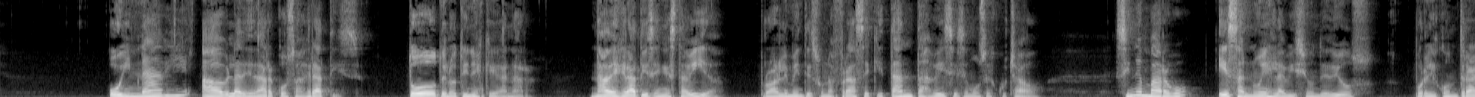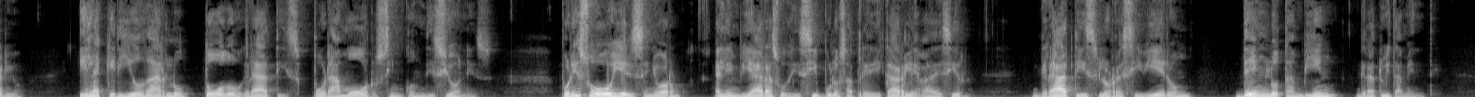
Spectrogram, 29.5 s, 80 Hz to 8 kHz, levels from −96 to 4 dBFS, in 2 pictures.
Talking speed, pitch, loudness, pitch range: 145 wpm, 115 Hz, -20 LUFS, 100-145 Hz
